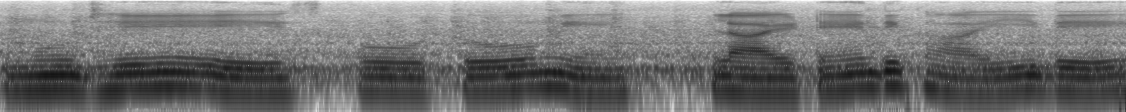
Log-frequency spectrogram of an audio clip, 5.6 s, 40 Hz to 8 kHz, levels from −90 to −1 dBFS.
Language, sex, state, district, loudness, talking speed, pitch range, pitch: Hindi, male, Madhya Pradesh, Katni, -16 LUFS, 75 wpm, 105-120 Hz, 110 Hz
